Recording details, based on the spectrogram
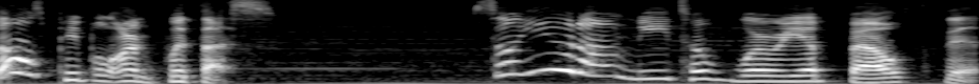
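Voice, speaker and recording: Over faint music in the background, a put-on character voice speaks at a high pitch and a moderate pace. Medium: game stream. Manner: mocking.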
